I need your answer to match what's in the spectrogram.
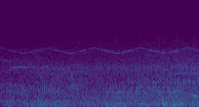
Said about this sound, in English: Someone's car alarm's going off. That's all right.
